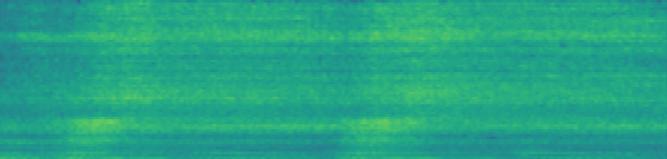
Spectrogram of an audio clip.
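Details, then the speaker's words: Renault Clio diesel, revved: rushing hiss swelling each time the throttle opens; failed boost hose at the turbo outlet leaking charge air. "on entend très bien la défaillance de la durite comme vous venez de l'entendre"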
